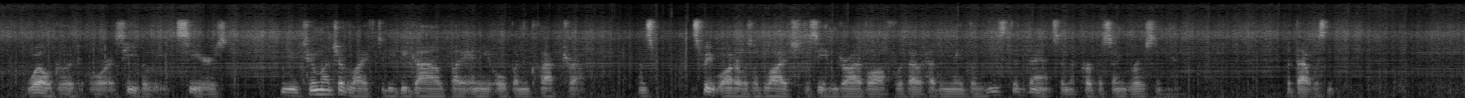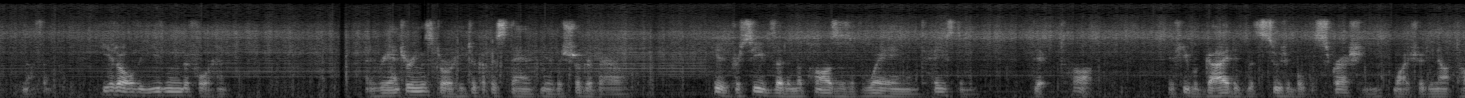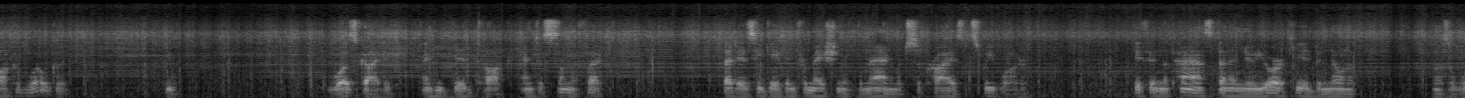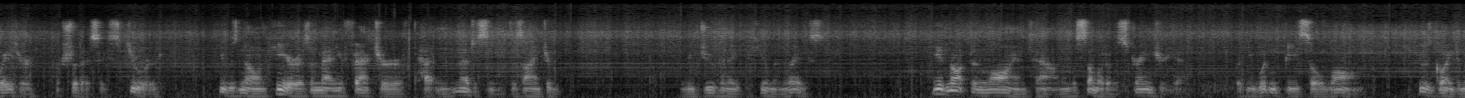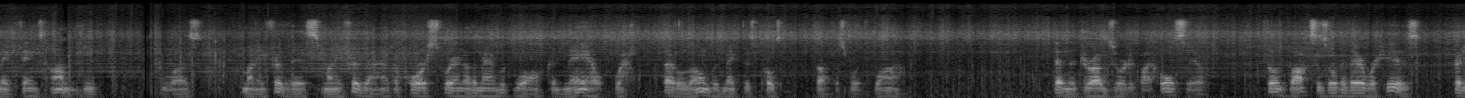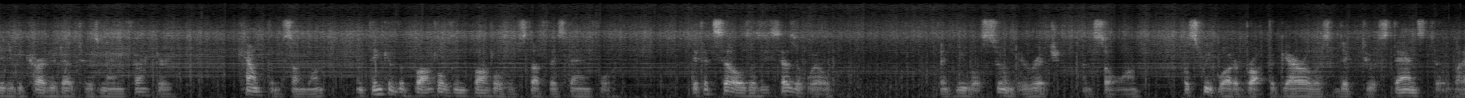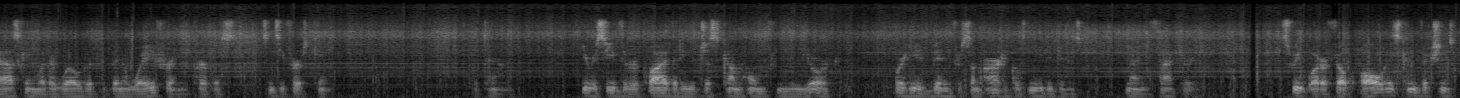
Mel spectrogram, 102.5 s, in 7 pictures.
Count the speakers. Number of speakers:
one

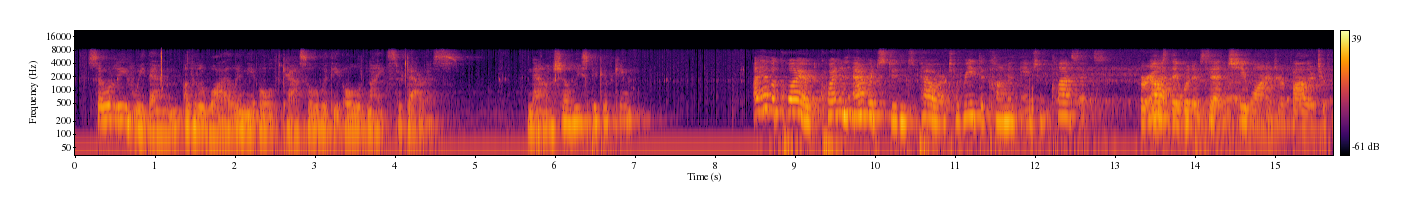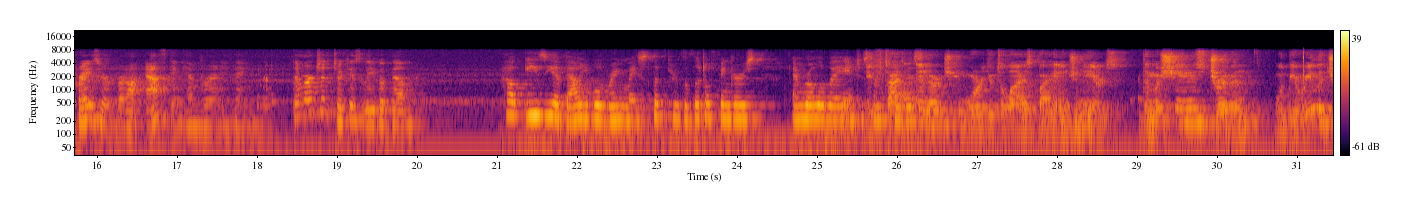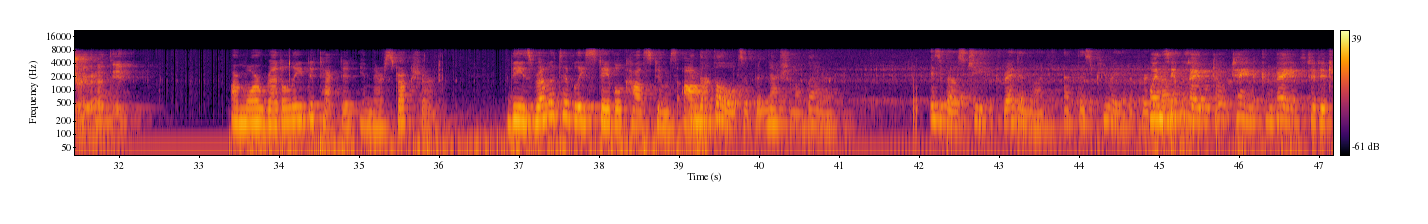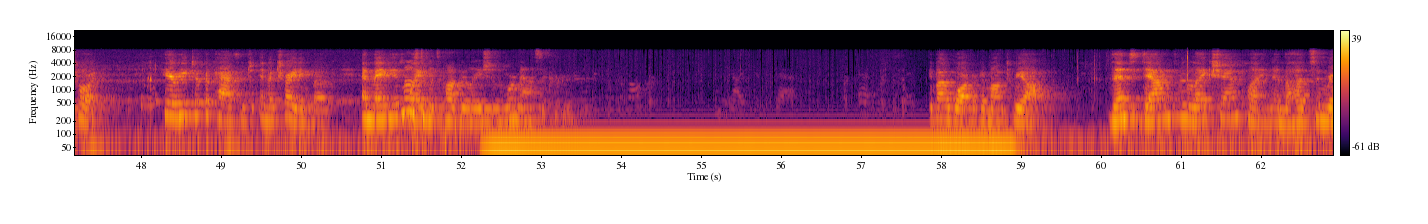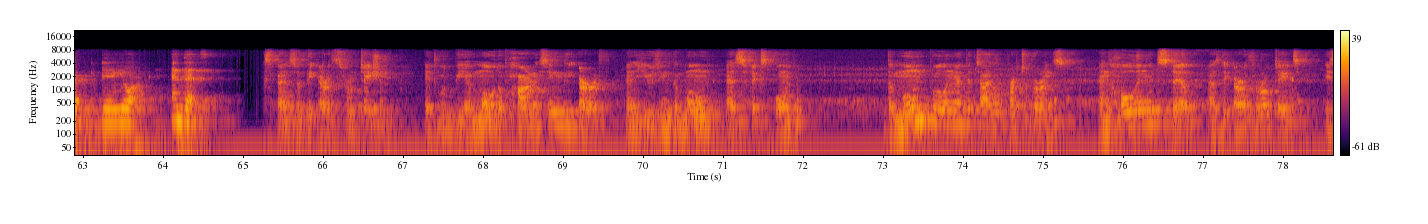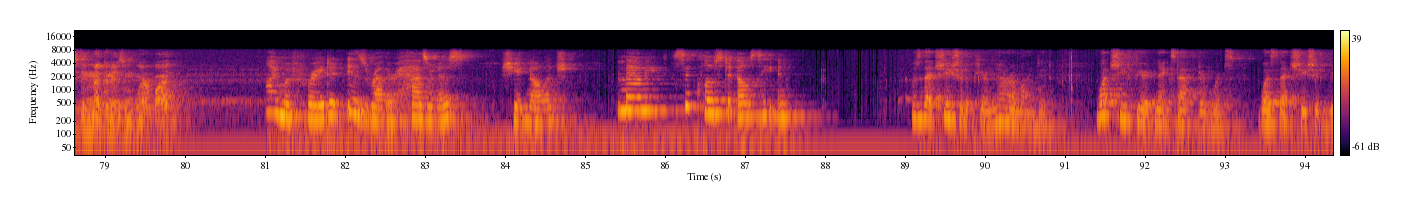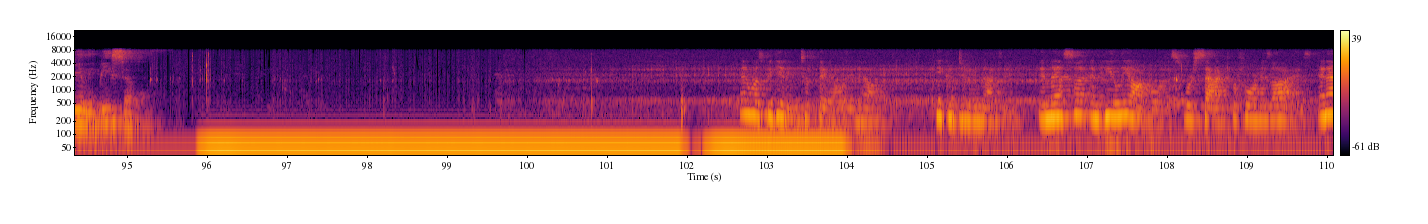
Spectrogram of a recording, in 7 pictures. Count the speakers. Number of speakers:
ten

